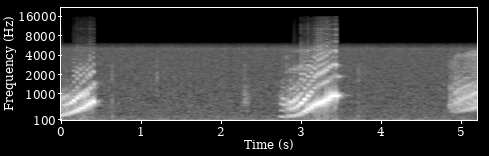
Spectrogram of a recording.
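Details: Pet blue-crowned conure, a rescued male that plucks his feathers, giving a barking-dog imitation: three loud rising, strongly harmonic bark-like whines, each under a second long, separated by pauses of about two seconds.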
